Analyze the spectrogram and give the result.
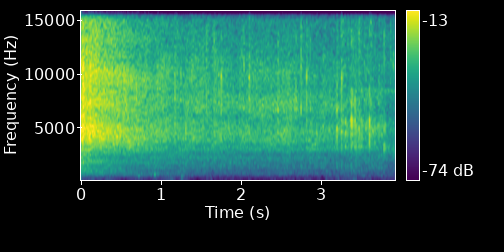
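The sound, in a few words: chopped ripe banana sizzling in hot ghee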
